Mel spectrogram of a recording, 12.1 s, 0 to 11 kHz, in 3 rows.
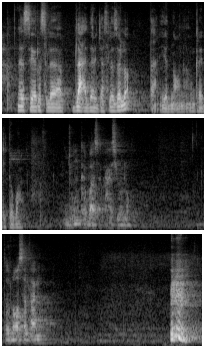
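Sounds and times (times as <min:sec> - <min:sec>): man clearing throat: 0:11.4 - 0:12.0.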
